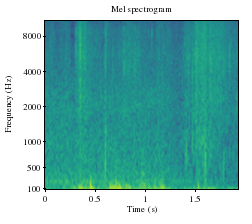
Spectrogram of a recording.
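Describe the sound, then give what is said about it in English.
Footsteps of people walking through Białowieża Forest, a series of soft, crunching steps at an unhurried, slightly irregular pace, fairly quiet against a faint outdoor background. “I'm walking through Białowieża Forest with an ecologist who works in the area.”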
